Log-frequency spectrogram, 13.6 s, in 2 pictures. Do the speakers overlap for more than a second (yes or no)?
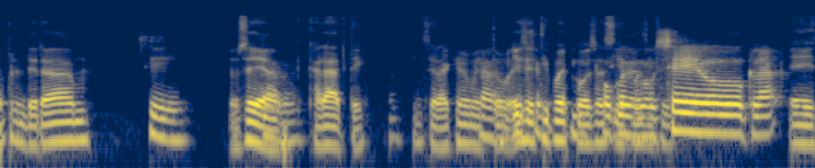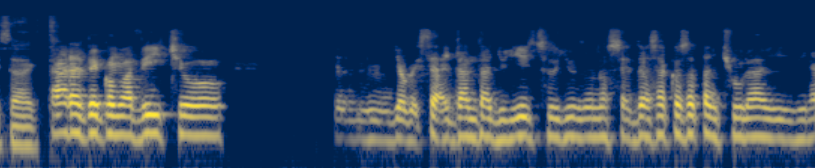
yes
